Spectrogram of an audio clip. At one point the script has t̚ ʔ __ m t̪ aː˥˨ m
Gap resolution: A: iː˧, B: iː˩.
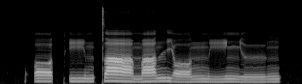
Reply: A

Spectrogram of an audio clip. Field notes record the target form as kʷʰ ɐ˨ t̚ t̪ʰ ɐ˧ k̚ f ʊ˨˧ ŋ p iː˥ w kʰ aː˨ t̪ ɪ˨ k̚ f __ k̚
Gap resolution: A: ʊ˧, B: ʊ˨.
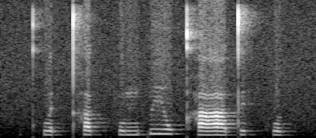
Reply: B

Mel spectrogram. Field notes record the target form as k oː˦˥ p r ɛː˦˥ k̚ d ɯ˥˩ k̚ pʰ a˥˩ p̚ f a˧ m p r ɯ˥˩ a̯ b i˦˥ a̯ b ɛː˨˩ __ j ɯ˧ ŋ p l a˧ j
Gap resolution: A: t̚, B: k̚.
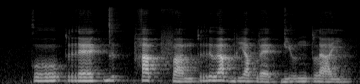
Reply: B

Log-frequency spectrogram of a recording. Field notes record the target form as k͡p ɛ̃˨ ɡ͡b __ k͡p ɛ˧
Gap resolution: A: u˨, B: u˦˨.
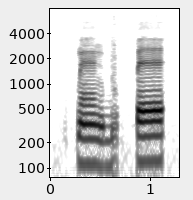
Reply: A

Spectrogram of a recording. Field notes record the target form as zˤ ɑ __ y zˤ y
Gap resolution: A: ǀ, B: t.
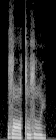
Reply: B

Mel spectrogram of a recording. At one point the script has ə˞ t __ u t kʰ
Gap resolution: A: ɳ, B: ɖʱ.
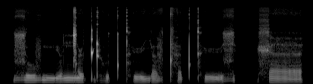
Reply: B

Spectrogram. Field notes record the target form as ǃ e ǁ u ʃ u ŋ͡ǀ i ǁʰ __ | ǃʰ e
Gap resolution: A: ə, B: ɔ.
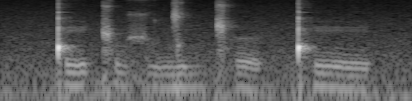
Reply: A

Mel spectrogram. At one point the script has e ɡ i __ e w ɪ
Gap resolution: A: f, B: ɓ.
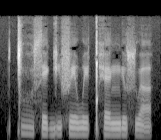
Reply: A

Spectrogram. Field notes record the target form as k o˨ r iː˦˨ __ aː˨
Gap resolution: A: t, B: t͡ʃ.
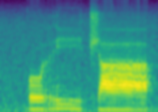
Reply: B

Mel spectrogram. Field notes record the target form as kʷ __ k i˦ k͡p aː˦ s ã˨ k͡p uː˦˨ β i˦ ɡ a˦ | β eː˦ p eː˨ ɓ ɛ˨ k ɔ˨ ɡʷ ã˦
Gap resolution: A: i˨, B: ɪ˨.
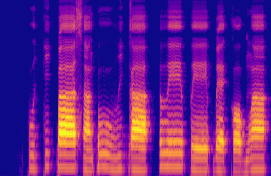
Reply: A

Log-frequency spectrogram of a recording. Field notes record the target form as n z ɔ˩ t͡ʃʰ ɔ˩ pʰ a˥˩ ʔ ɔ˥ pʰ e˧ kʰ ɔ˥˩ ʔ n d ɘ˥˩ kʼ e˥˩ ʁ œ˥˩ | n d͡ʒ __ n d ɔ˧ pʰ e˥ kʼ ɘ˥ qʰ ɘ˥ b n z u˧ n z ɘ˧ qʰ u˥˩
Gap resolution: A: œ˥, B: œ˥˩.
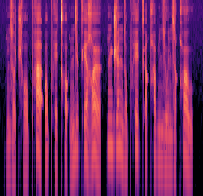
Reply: A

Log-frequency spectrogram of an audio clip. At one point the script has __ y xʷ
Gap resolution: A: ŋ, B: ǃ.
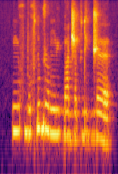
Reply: A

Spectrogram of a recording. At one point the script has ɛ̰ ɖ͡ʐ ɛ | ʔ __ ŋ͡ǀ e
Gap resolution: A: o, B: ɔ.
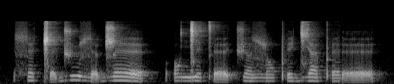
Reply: B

